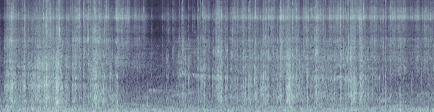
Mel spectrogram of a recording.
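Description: Potato chips being chewed: irregular, crisp crunching and crackling.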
